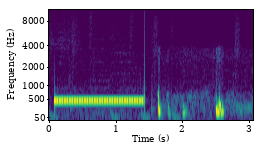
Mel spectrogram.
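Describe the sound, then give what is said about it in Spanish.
A loud, steady single-pitch telephone dial tone hums for about a second and a half after the call drops, then cuts off, followed by brief muffled voice fragments. “creo que me colgaste o se cortó, no sé”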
